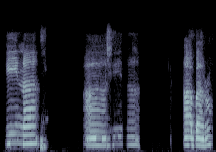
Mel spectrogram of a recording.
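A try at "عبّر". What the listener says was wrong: tashdid abbara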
